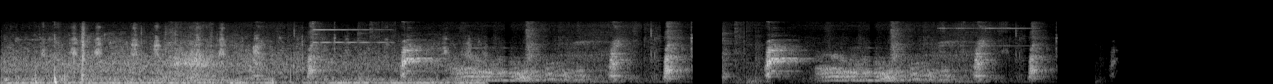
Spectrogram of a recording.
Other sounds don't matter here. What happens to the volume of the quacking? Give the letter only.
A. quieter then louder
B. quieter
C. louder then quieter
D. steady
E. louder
B.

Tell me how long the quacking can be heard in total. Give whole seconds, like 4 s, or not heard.
5 s.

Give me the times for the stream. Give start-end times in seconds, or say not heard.
not heard.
